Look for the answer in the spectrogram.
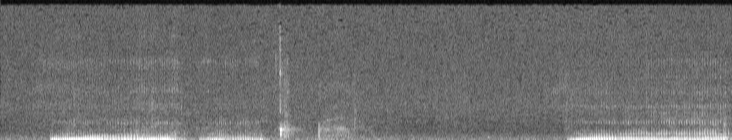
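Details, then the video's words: French Bulldog sleeping in a funny position, snoring indoors: two long rasping buzzy snores about a second each, separated by a quiet pause with faint clicks and small sounds. "French bulldog snoring in funny position"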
